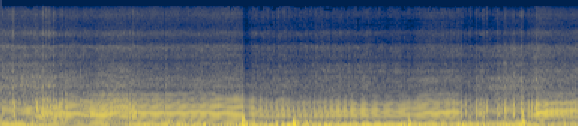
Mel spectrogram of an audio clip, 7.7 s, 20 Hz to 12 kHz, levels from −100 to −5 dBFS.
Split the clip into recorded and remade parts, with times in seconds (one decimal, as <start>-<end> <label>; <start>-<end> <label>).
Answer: 0.0-2.9 remade; 2.9-6.7 recorded; 6.7-7.7 remade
